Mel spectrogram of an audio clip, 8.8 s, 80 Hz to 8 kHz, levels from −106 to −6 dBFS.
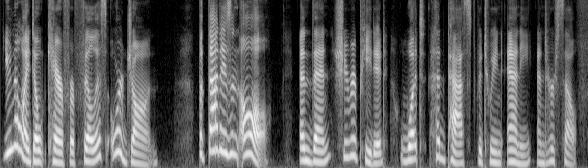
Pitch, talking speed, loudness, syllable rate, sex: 230 Hz, 165 wpm, -19 LUFS, 4.2 syllables/s, female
